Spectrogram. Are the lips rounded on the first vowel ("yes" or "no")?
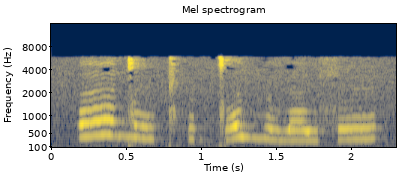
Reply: no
